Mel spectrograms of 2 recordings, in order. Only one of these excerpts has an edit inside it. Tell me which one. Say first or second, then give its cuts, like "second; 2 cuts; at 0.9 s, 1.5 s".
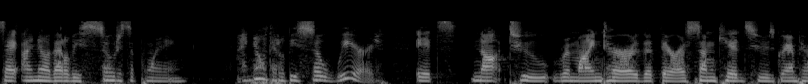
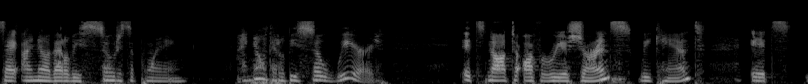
first; 1 cut; at 4.1 s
